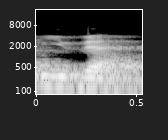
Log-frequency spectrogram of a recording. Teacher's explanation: perhatikan idza bukan ida tapi idza, pakainya dzal ya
